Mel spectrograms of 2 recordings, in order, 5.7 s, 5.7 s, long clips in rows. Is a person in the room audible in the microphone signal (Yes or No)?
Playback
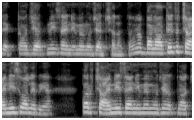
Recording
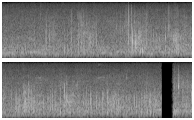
No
